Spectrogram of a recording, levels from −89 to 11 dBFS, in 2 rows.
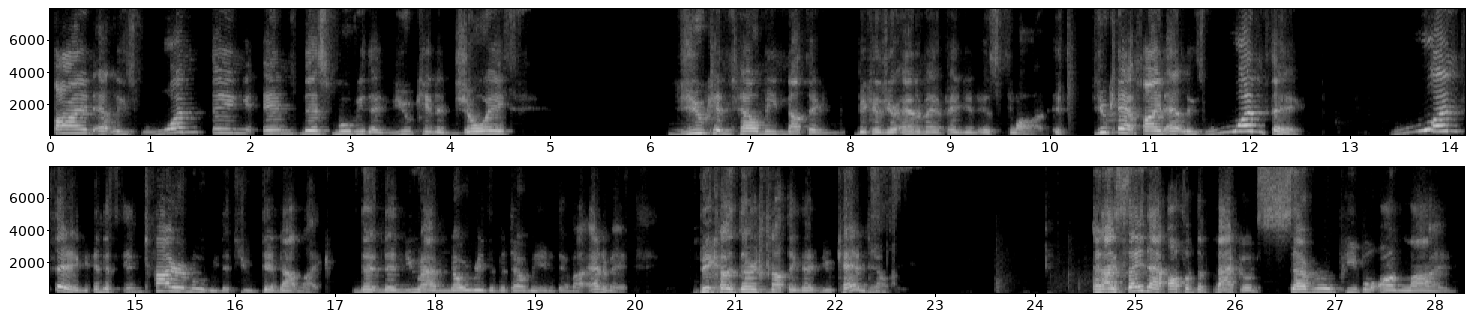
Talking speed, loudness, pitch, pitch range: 155 wpm, -25 LUFS, 180 Hz, 150-215 Hz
